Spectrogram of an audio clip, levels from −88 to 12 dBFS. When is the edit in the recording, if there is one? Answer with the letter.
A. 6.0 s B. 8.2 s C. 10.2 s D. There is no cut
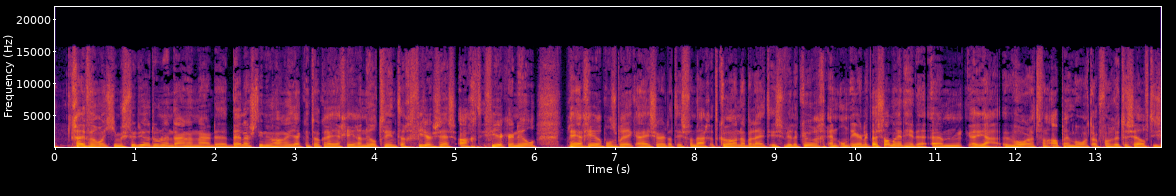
C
